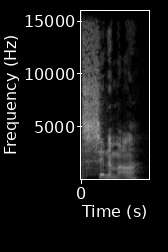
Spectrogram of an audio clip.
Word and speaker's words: cinema: On cinema it is the first syllable. Cinema.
